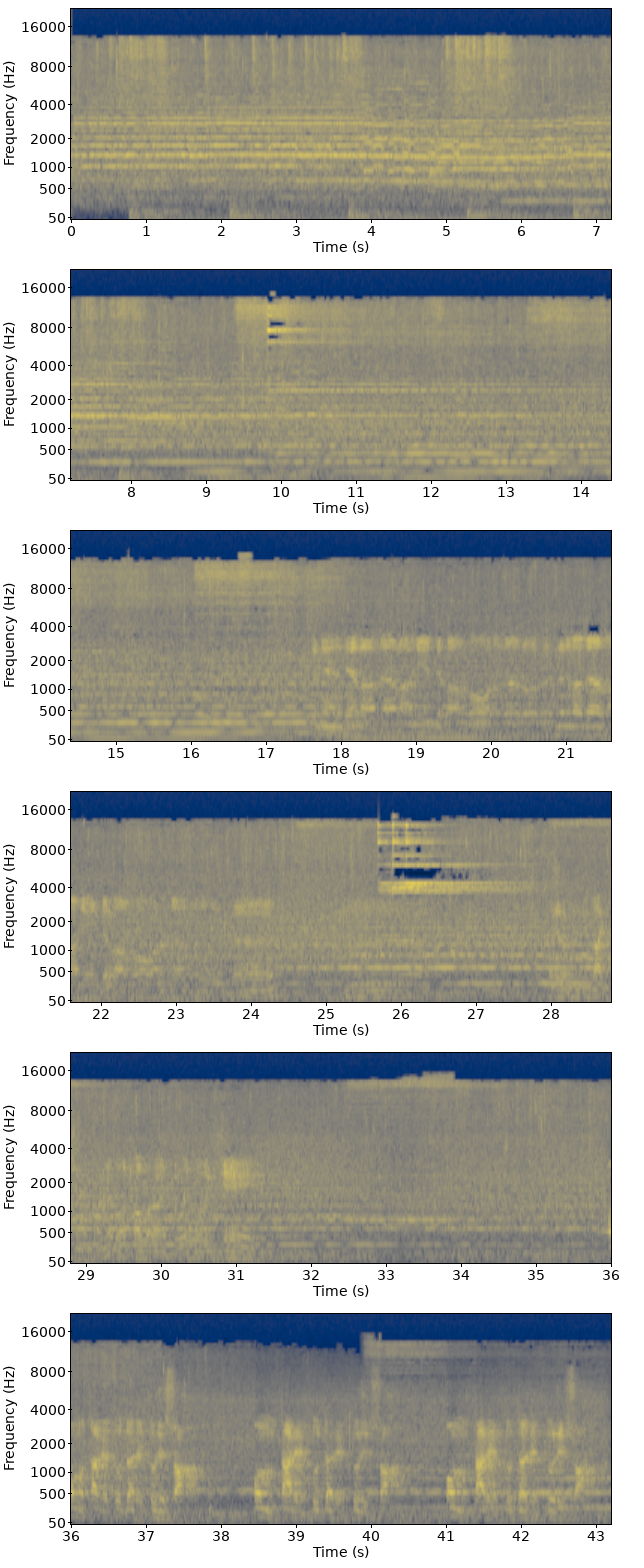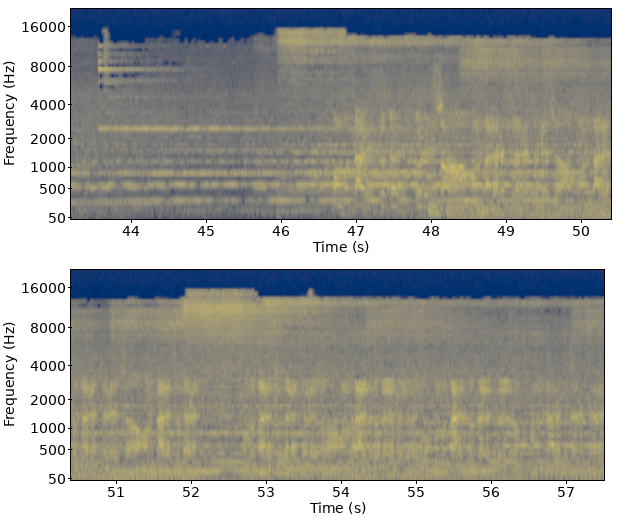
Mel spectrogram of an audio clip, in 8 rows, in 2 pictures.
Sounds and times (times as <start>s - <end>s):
Mantra: 0.0s - 34.2s, 35.8s - 57.5s.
